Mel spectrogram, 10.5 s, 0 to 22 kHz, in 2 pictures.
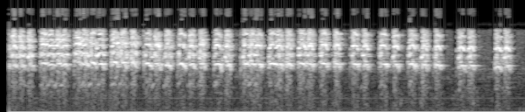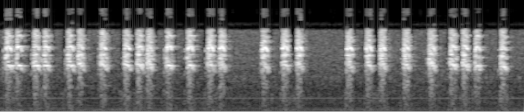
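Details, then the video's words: Saker falcon screaming in flight at PKN Orlen in Płock, Poland, on the morning of 24 September 2017 at 09:13, while another falcon circles: harsh, grating notes repeated rapidly, about three per second, slowing into spaced bursts. "Saker flew screaming"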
